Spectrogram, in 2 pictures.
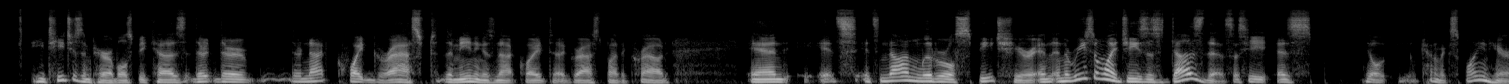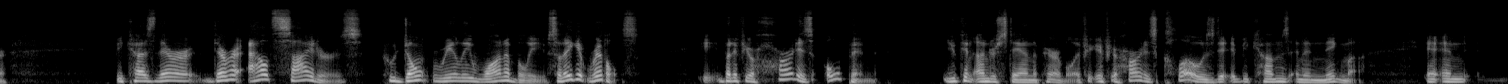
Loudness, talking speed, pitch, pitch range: -27 LUFS, 165 wpm, 125 Hz, 105-155 Hz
